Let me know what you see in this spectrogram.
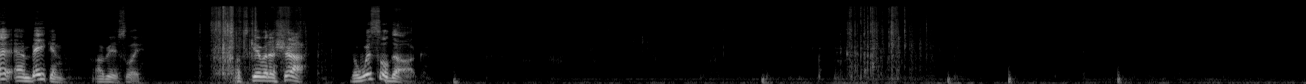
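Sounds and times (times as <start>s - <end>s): chewing crunchy food: 4.8s - 9.9s.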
